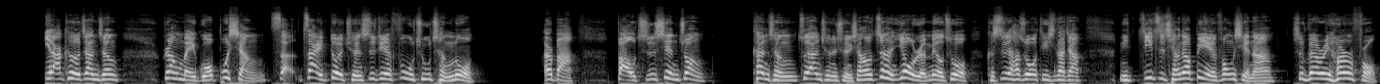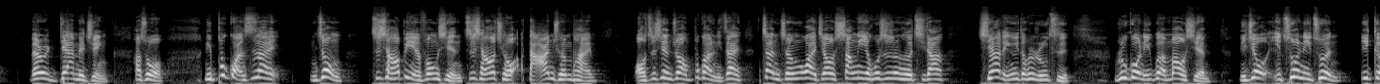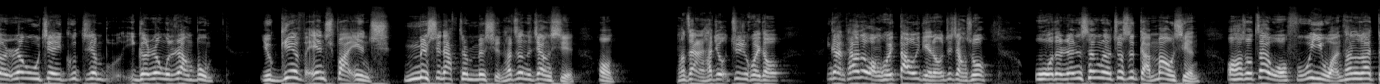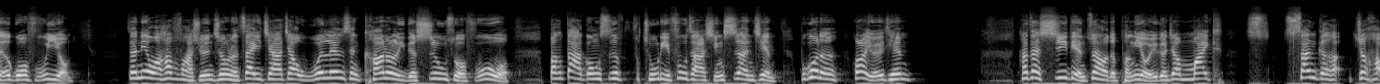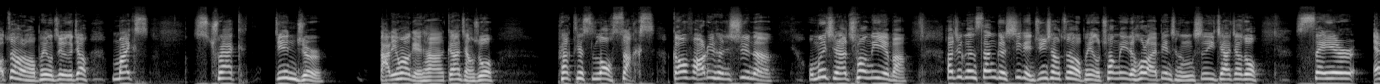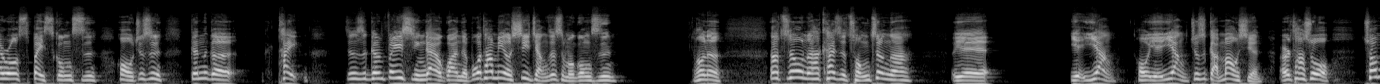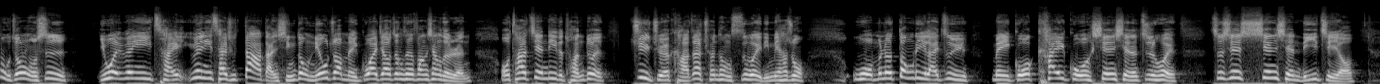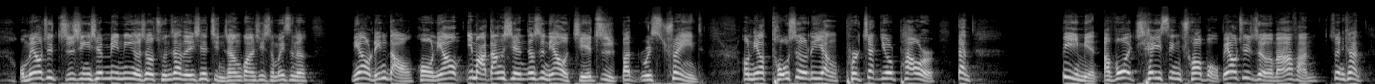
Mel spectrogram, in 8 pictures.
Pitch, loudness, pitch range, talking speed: 240 Hz, -17 LUFS, 200-275 Hz, 370 characters per minute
